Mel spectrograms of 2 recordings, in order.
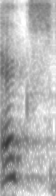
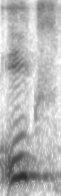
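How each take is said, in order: First: "एक्स" said as "eks", open e; "ex" reading. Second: "एक्स" said as "iks", short i; "ix" reading. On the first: Teacher telling students the new reading, "एक्स" pronounced "eks". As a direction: start "एक्स" on an open "e" vowel. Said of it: "लेकिन यहाँ पे हमने एक्स पढ़ना है". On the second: Teacher recalling the earlier reading, "एक्स" pronounced "iks". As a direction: start "एक्स" on a short "i" vowel. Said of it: "एक्स पढ़ रहे थे". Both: Shown as a demonstration.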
